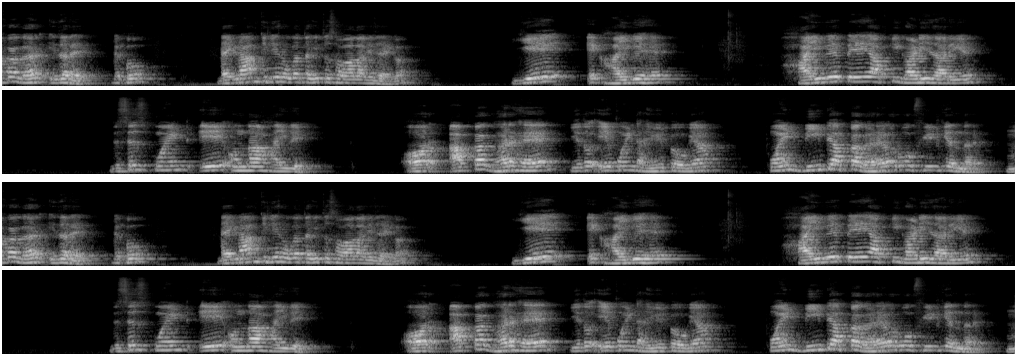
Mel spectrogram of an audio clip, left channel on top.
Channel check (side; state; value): both; normal; correlation 0.53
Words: घर इधर है। देखो डायग्राम क्लियर होगा तभी तो सवाल आगे जाएगा। ये एक हाईवे है, हाईवे पे आपकी गाड़ी जा रही है। This is point A on the highway, और आपका घर है, ये तो ए पॉइंट हाईवे पे हो गया। पॉइंट बी पे आपका घर है और वो फील्ड के अंदर है।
